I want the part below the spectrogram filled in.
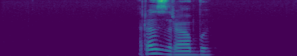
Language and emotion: Russian, neutral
